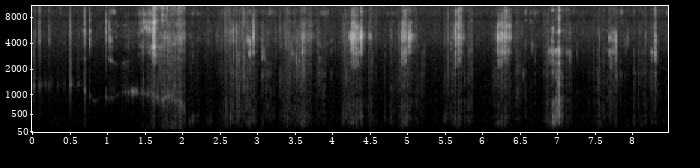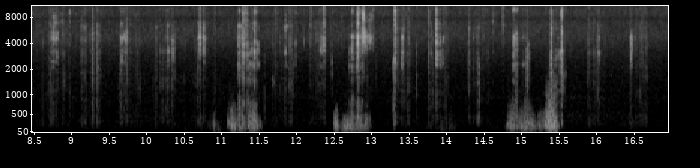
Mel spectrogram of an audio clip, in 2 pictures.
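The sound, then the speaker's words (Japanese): Crunchy kohakuto crystal sugar candy chewed close to a binaural dummy-head microphone: many sharp, dry crunches in an uneven, steady rhythm, with a few heavier, deeper bites toward the end and no talking. “これがまず琥珀糖ね。これをちょっとひたすらね、ガリガリ”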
